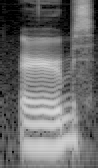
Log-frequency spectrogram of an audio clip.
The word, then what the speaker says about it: herb: And in French, though, they don't pronounce the H, so the pronunciation was herb, right? That's the way the French do it.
